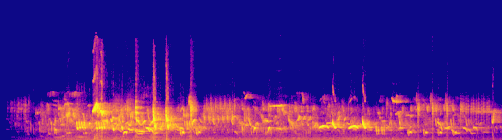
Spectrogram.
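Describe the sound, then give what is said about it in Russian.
A titmouse sings with bright, rapid chirps and twittering that run steadily for about ten seconds, clear, over a faint low hum with no voices. “Я буду начинать, а ты будешь договаривать песенку синички. Чирик-чик-чик.”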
